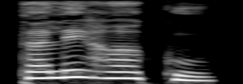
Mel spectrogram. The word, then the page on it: ತಲೆಹೋಕ: talehōka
